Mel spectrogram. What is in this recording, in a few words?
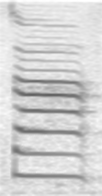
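"zaa1", Cantonese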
